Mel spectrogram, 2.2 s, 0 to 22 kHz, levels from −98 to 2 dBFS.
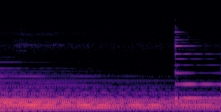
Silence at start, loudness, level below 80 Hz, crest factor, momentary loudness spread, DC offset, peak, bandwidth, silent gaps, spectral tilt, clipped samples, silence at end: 0 s; -43 LUFS; -72 dBFS; 12 dB; 7 LU; under 0.1%; -30 dBFS; 8 kHz; none; -8 dB/octave; under 0.1%; 0 s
